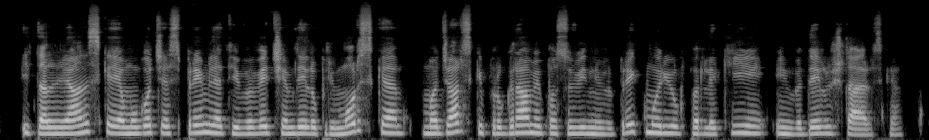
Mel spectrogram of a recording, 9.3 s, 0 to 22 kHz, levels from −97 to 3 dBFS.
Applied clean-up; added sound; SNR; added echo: neural mask model Resemble Enhance denoiser.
